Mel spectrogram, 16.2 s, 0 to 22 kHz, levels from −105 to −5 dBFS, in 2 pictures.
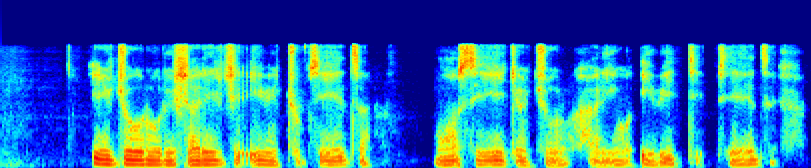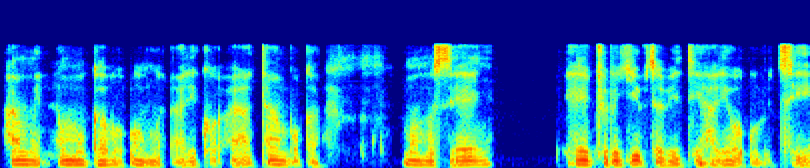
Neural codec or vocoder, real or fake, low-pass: codec, 24 kHz, 6 kbps, HILCodec; fake; 7.2 kHz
